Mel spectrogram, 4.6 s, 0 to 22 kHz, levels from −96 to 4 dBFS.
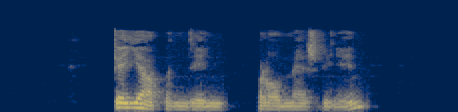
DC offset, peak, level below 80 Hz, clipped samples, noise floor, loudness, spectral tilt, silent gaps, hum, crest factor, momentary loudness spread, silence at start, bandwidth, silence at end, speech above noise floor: under 0.1%; -6 dBFS; -64 dBFS; under 0.1%; under -90 dBFS; -24 LUFS; -6.5 dB/octave; none; none; 20 dB; 13 LU; 1.15 s; 7.6 kHz; 0.95 s; over 67 dB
